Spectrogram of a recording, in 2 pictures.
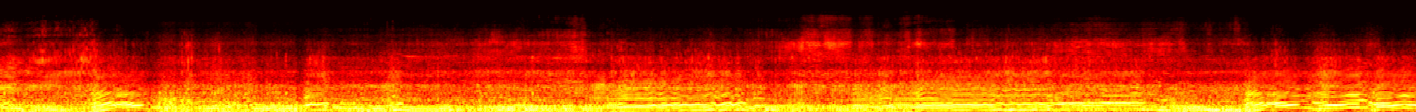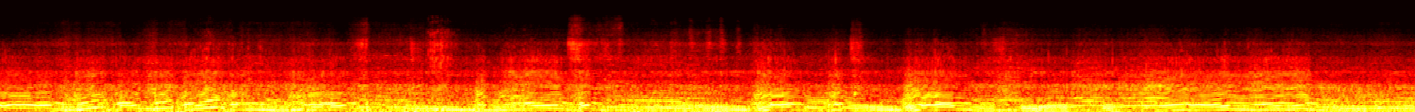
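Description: A Kawasaki motocross bike's engine, heard onboard while it is ridden hard around a dirt track: the note climbs and drops again and again every second or two as the rider opens and closes the throttle and shifts through the gears, over a constant rush of wind and riding noise.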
